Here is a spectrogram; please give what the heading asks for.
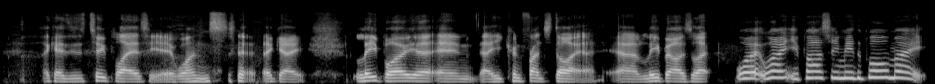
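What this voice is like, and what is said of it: Put-on New Zealand accent. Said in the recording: “Accent, please. ... Do you want my Kiwi one?”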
